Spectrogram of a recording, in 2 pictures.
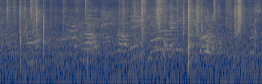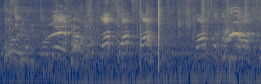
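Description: Tennis racket strings striking the ball during a doubles rally: several sharp pops, the loudest about four and eight seconds in, over a steady background of children's voices.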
